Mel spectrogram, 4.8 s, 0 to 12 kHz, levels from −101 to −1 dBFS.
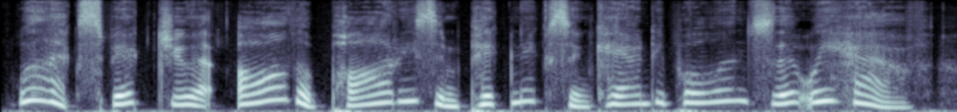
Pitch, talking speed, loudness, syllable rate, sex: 270 Hz, 190 wpm, -17 LUFS, 4.6 syllables/s, female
